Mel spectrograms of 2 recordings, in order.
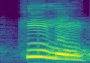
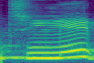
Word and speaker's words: chelate: कई लोग इसका प्रोनाउंसिएशन चीलेट भी करते हैं।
